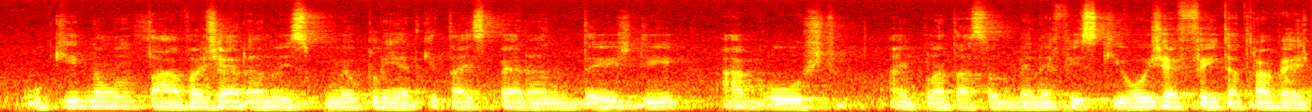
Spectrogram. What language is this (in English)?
Portuguese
